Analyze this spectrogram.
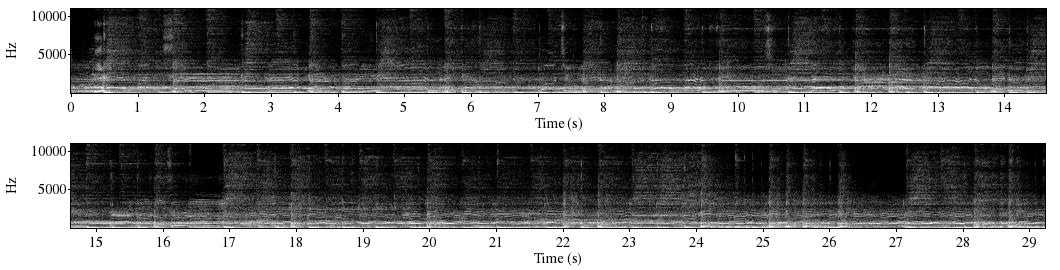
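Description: Live rock band playing a song: a lead vocal sung over acoustic guitar, electric guitar and a drum kit.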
